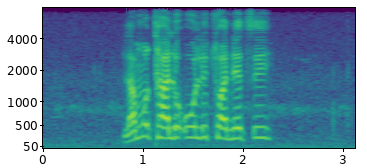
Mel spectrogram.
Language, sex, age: Tswana, male, 25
